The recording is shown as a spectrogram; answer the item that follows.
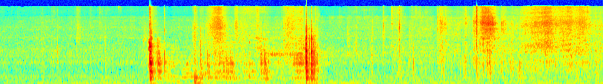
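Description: A few sharp knocks on a tabletop, the loudest about a second and a half in and two more within the next couple of seconds, as a marker is put down on the table; then paper rustling as a sheet of drawing paper is lifted and handled.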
